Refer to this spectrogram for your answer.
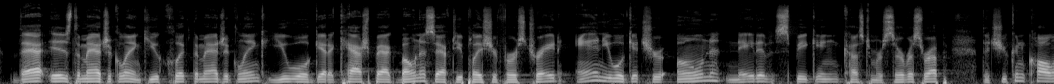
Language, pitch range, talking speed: English, 100-130 Hz, 210 wpm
